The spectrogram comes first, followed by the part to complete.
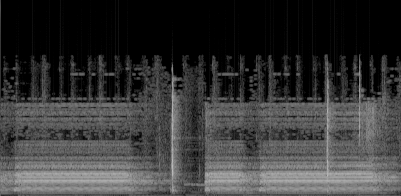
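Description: Electronic horn sound effect from a Tonka toy fire engine's speaker: two long, steady, buzzy blasts, each about one and a half seconds, with a short gap between them.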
